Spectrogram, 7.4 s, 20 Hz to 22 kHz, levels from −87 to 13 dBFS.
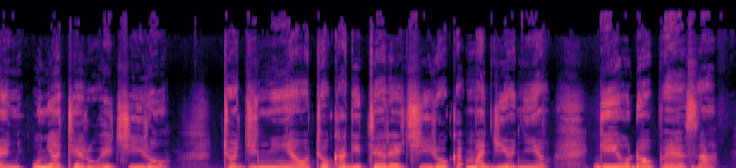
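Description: No technical faults are audible.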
